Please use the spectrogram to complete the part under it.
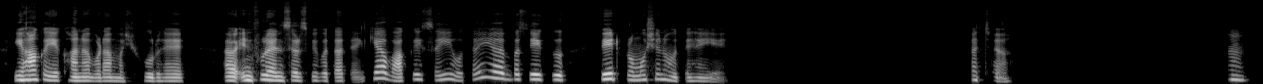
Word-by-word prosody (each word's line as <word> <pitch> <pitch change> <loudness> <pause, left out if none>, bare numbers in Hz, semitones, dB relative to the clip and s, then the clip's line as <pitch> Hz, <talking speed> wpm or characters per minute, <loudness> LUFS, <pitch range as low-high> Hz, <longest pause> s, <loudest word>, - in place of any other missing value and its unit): यहाँ 215 +2 +8
का 220 - -3
ये 185 -1 +3
ख़ाना 175 -1 +2
बड़ा 165 0 -1
मशहूर 160 +1 -5
है 160 -1 -1 0.4
अ, 185 0 +6
इन्फ्लुएंसर्स 185 -2 +3
भी 185 - -8
बताते 170 -5 -6
हैं, 110 - -14
क्या 280 0 +3
वाक़ई 230 +2 -2
सही 220 +2 -7
होता 210 +1 -8
है 295 - -5
या 295 -4 +2
बस 235 0 -6
एक 220 -2 +2 0.4
पेड 250 +1 +7
प्रमोशन 220 +3 -4
होते 170 -6 -6
हैं 160 -1 -7
ये? 150 - -12 2.4
अच्छा। - - -10 2.2
हुँ। 210 -3 -5
195 Hz, 130 wpm, -21 LUFS, 165-225 Hz, 2.4 s, यहाँ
